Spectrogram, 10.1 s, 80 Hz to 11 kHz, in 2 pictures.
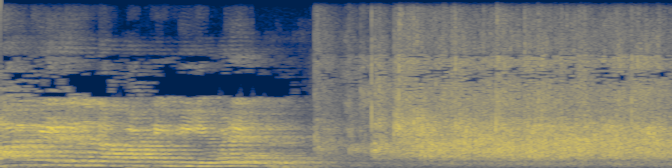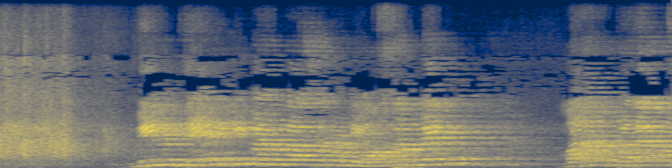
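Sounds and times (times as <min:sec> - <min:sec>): audience applauding: 0:02.4 - 0:06.0
person giving a speech: 0:05.9 - 0:10.0.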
